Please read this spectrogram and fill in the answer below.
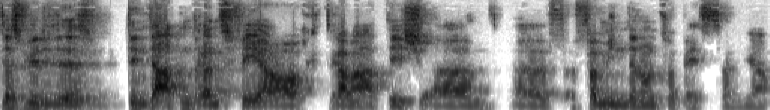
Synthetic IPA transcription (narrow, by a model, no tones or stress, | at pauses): d̥asvʏɐɾədasd̥eːndaːtn̩tʁ̥ansfeːɐaʊxd̥ʁamaːtɪʃɛ | fɛɐmɪndɐnʊntfɛɐb̥ɛsɐnjaː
